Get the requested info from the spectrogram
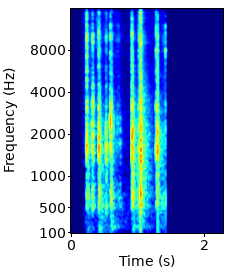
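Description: Keyboard typing: about seven quick keystroke clicks in two short runs, stopping about a second and a half in.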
